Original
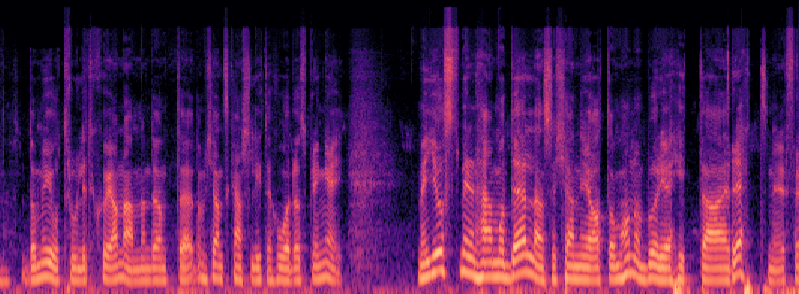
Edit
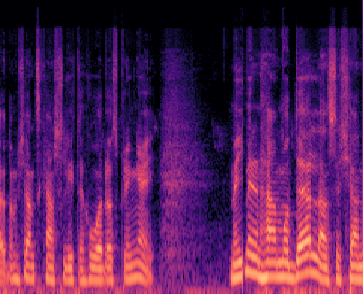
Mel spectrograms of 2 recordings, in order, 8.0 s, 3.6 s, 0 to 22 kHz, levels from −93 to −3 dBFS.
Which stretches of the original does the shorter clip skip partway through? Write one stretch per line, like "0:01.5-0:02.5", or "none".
0:04.3-0:04.6

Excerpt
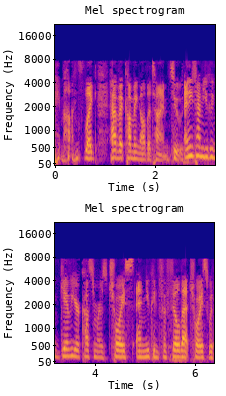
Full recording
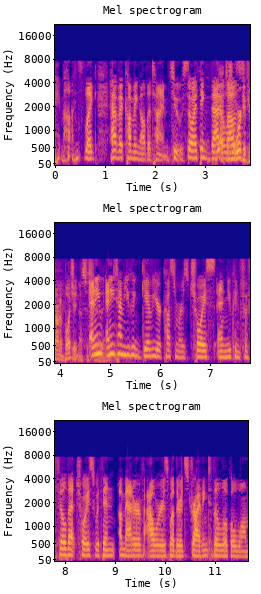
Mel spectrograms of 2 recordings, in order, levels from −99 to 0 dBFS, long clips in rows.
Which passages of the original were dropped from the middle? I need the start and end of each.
0:02.6-0:04.9

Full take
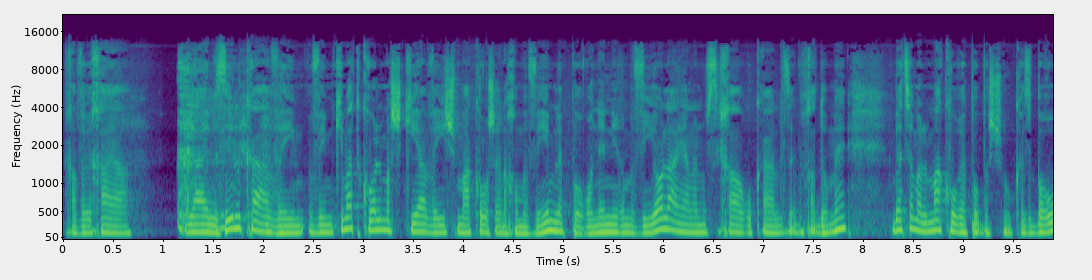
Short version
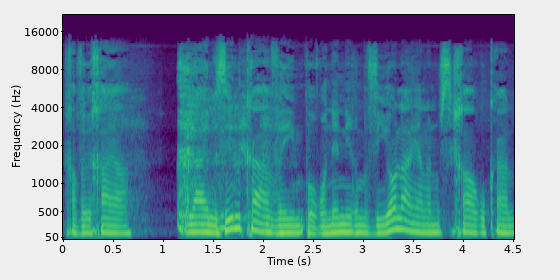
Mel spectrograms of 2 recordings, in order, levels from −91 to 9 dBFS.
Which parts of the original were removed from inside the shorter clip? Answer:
0:02.4-0:05.1

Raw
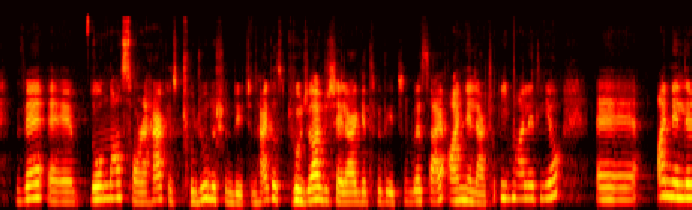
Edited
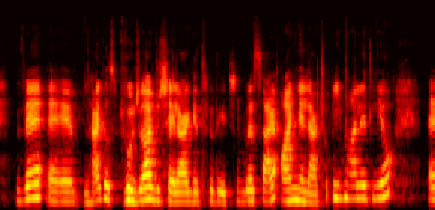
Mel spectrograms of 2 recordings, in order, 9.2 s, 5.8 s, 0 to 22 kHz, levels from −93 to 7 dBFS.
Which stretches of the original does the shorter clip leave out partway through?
0:01.1-0:03.4

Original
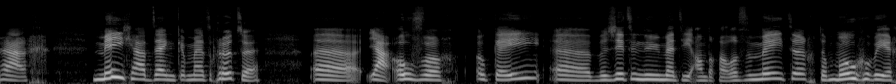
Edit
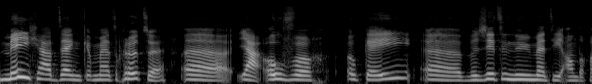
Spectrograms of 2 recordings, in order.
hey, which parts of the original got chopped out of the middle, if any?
0:02.7-0:03.0

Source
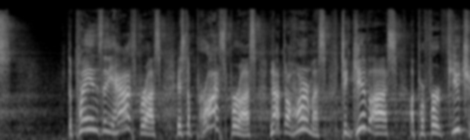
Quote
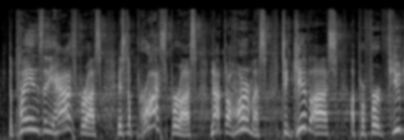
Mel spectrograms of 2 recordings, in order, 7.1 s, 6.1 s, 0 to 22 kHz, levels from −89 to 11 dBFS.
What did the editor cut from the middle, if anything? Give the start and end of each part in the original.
none

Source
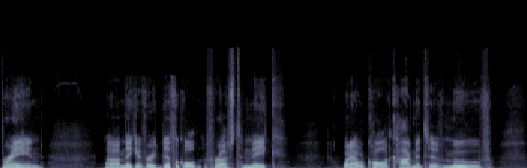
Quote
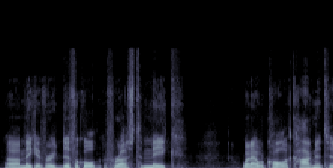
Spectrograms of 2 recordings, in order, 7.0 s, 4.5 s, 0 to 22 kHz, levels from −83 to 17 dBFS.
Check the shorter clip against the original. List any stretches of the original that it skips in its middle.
none

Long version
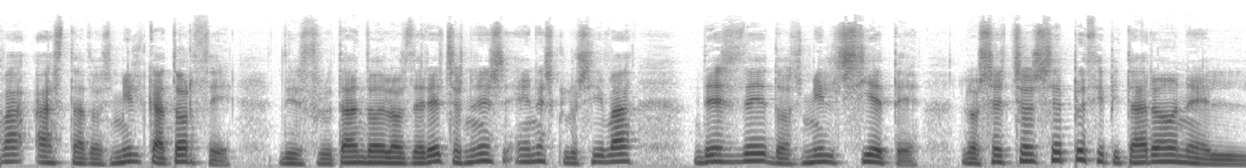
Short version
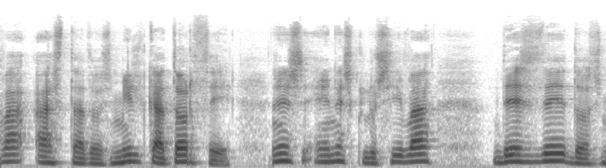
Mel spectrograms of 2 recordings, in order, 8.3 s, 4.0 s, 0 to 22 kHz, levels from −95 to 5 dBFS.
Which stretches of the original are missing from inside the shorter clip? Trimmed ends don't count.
0:01.8-0:03.2

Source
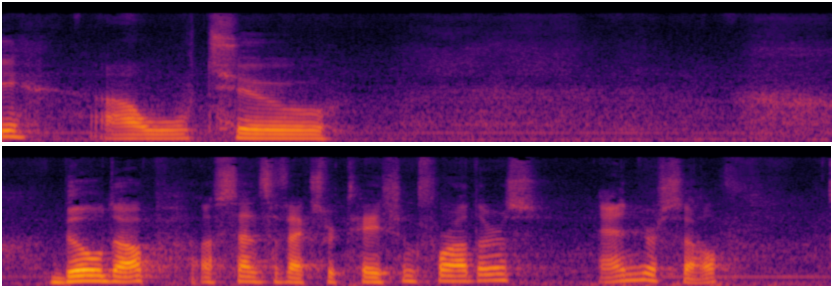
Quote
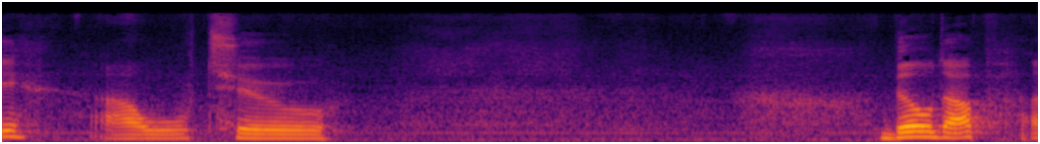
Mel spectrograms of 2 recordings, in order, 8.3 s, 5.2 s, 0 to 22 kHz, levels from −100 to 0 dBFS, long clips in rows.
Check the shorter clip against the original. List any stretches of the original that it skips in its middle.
none

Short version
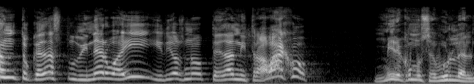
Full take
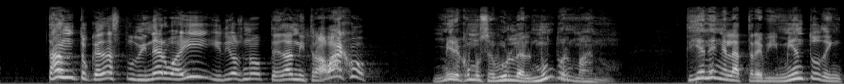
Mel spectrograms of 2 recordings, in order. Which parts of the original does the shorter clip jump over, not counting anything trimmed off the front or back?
none

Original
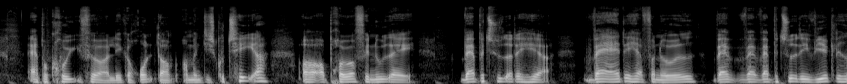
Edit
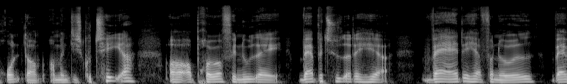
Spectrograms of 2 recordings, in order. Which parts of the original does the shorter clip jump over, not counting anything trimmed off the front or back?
0:04.2-0:04.5

